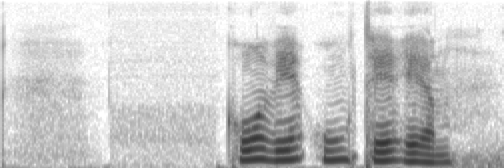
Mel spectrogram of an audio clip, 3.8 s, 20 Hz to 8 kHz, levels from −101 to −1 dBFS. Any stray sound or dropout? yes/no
no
